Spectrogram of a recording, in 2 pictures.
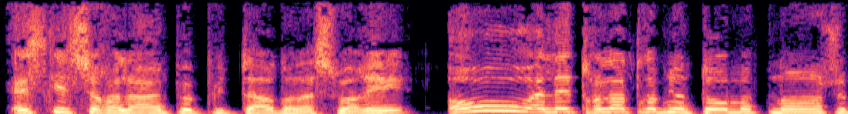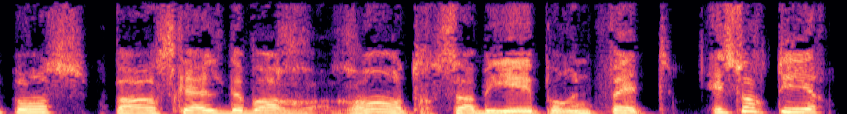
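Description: A man reading an audiobook, voicing a woman with a strong foreign accent who speaks in broken, halting phrases. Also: high voice, no echo, studio quality, voice pushed up. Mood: puzzled. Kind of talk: audiobook character voice.

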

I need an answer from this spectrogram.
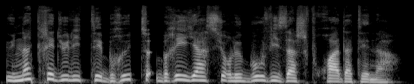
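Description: A woman narrating a first-person literary audiobook in a measured, expressive way. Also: on the low side, no echo, clean studio sound.

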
